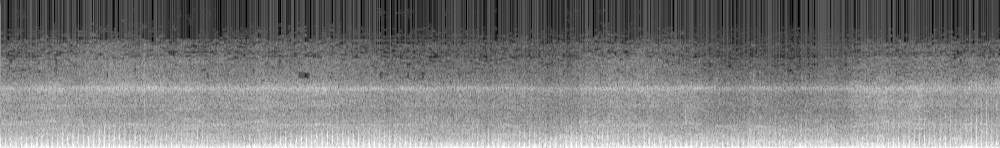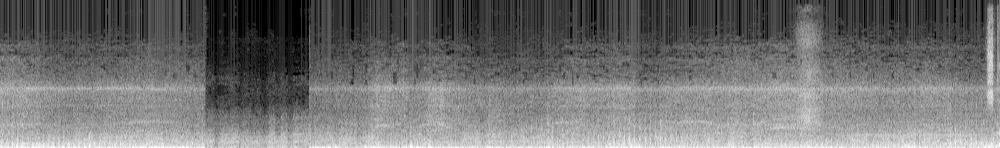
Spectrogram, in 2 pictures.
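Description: Motorcycle running over rough pasture, its engine mixed with wind buffeting on the rider-mounted camera, steady throughout. The sound drops out for about a second about twelve seconds in.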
